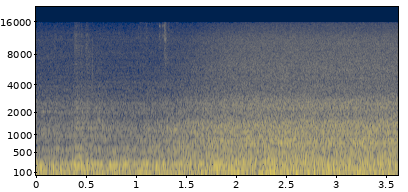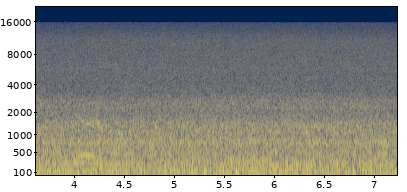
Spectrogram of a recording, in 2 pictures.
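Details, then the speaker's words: Gas furnace after replacing the seized, humming blower motor, mounted straight to avoid wobble: steady, even airflow rush with no wobble, rattle or rubbing; normal, quiet blower operation. "we didn't want to screw up the blow motor the bearings in there with a wobble it all over the place so this should be nice and quiet"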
